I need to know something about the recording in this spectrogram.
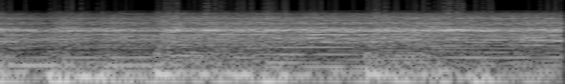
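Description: Guitar strummed in a loud live rock song, played between sung lines with no vocals.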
